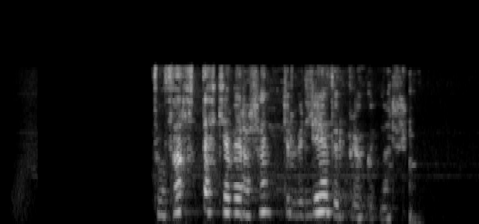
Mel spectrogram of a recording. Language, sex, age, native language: Icelandic, female, 50-59, Icelandic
